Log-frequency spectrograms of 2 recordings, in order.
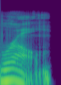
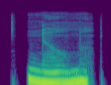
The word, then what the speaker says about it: Nome: So while most teams started from the Nanana side, Seppala took off from Rome. No. No. Hold, please. Nome.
